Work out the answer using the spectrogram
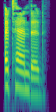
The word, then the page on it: attended: British English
